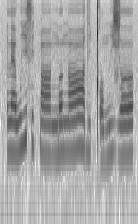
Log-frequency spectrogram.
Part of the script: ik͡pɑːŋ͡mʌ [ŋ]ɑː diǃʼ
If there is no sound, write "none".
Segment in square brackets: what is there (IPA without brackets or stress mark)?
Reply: ŋ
